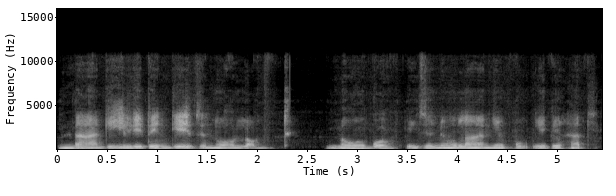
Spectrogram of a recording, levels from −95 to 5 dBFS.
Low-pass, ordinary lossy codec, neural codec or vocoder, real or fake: 10.8 kHz; none; codec, 24 kHz, 1.5 kbps, HILCodec; fake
